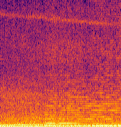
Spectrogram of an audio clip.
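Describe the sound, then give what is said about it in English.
A logging truck carrying a load of logs on a rural road blares its horn for an excited kid in one long, unbroken blast, a loud, steady, low-pitched tone with a rich buzzing edge that holds for the whole moment, with no one speaking. “Do you still do that as an adult, or when you were a kid, did you pull for the truck horn?”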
